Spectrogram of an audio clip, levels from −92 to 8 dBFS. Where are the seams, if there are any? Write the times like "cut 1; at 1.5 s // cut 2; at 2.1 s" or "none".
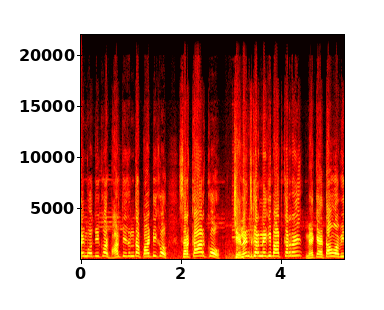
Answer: cut 1; at 2.9 s // cut 2; at 4.4 s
